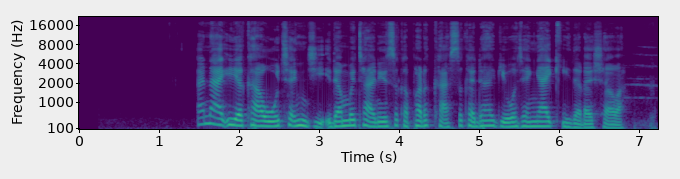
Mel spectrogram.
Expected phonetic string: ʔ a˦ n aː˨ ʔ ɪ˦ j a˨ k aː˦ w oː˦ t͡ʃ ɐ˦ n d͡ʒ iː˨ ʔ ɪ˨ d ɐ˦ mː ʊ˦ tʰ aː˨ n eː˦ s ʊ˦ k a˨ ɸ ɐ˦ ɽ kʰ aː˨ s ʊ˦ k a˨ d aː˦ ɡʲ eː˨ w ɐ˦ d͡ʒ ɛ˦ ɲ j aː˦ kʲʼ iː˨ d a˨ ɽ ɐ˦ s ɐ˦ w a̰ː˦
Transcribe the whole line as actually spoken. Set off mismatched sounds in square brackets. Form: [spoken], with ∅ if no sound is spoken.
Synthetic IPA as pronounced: ʔ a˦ n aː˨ ʔ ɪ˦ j a˨ k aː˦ w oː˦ t͡ʃ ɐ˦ n d͡ʒ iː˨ ʔ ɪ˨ d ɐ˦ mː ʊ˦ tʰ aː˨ n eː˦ s ʊ˦ k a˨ ɸ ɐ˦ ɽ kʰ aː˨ s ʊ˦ k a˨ d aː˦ ɡʲ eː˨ w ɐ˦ d͡ʒ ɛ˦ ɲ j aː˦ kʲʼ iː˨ d a˨ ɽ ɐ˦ [ʃ] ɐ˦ w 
